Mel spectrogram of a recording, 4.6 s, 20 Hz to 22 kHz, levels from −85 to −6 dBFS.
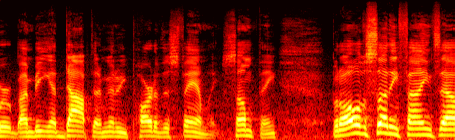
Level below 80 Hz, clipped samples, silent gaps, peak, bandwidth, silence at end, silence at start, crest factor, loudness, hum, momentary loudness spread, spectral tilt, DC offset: -52 dBFS; under 0.1%; none; 0 dBFS; 18 kHz; 0 s; 0 s; 18 dB; -19 LUFS; none; 15 LU; -5.5 dB/octave; under 0.1%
